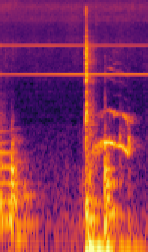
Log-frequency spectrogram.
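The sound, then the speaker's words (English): An electric cat paws at a window, bumping the glass with a single dull thump, then lets out a short, rising meow, with faint background hum and no talking. “The first thing I see is one of the electric cats pawing at the window.”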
